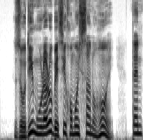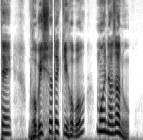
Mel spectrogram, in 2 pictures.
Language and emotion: Assamese, fearful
